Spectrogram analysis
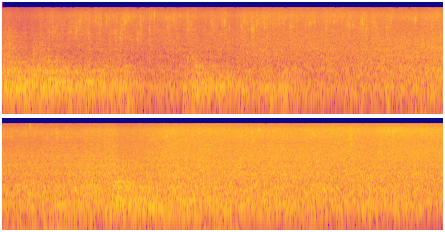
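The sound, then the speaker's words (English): A ship's hull crashing through ice: a steady, loud roar of deep rumbling and grinding with constant crackling hiss on top, swelling slightly toward the end, with no voices. “Even the sound of the ice is the sound of us, of our ship, crashing into it.”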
